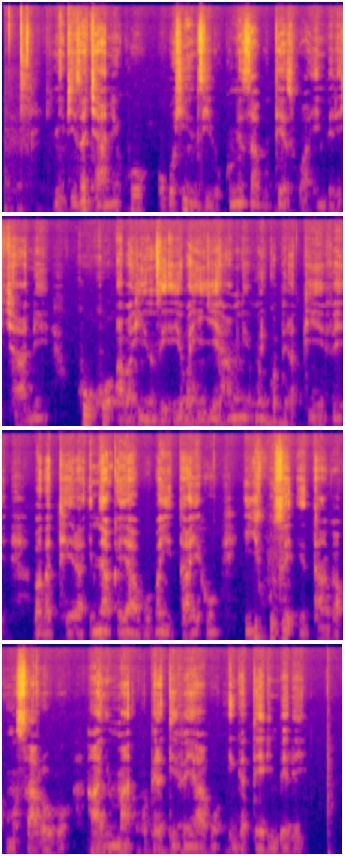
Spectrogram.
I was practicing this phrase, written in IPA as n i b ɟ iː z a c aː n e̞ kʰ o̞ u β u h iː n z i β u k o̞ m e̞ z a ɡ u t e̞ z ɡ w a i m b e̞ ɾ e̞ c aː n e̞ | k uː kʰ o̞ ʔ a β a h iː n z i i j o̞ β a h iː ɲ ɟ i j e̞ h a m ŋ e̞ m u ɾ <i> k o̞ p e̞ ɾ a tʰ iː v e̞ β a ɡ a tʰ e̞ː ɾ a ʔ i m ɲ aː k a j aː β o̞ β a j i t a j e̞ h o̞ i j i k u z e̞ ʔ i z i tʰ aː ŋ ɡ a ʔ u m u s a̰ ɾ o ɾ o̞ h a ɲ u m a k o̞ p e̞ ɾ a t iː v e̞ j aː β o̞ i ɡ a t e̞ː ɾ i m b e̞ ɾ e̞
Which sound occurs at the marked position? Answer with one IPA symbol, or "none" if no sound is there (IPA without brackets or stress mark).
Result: i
